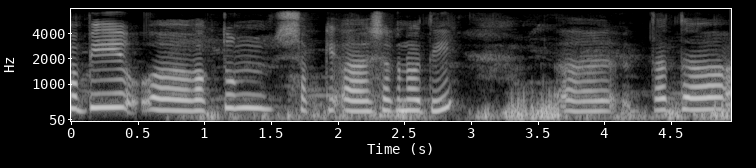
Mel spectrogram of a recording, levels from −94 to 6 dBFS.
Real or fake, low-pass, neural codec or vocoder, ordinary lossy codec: real; 7.2 kHz; none; none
